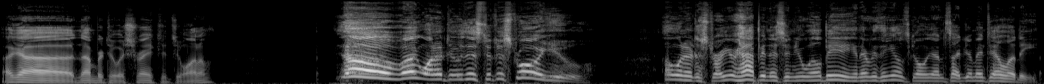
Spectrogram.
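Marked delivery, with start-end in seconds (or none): 3.4-10.4 much higher, loud gloating heckler voice; mock heckler. Heckler vowing to destroy his happiness, gloating mock voice. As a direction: gloat like a hateful troll.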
